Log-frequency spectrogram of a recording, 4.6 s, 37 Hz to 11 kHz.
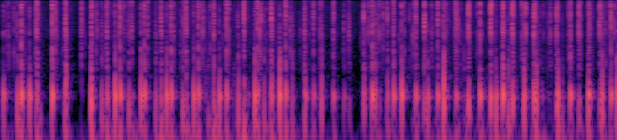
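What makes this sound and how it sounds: A thick paperback copy of *Salem's Lot*, a solid paper block with a card cover, is held in the hand and tapped aggressively with fingertips and nails on its cover, spine and page edges. A fast, uneven stream of short, dull, papery thuds centred low, around 200 Hz, is mixed with crisp, brief nail clicks that die away almost instantly.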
